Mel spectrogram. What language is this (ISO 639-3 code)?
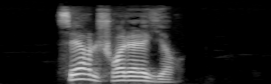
kab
